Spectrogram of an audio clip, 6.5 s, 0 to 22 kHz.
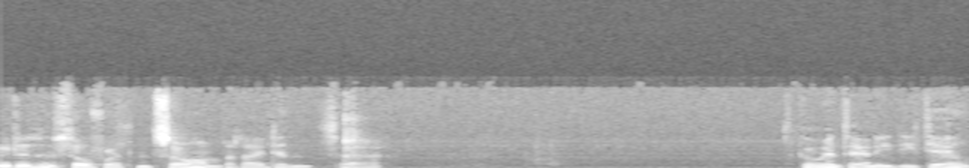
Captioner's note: pauses for 3 seconds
